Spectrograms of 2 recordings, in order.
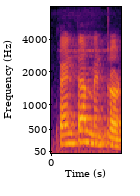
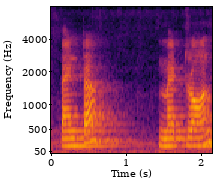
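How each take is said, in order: First: Said in the usual way. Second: पेंटामेट्रॉन slowly drawn out, syllable by syllable; drawn-out word. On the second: Shown as a demonstration. Teacher drawing out the Latin word for students, slowly. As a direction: stretch पेंटामेट्रॉन out slowly for the class. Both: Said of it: "M E T R O N".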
